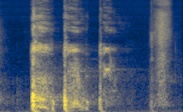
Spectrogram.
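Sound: cough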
